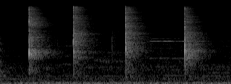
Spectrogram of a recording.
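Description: Four sharp clicks, evenly spaced about half a second apart.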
